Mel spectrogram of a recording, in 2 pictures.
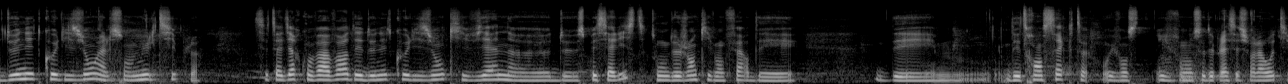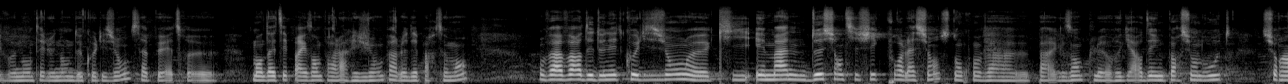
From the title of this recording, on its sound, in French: En direct de l'Ecole de l'Anthropocène 2023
